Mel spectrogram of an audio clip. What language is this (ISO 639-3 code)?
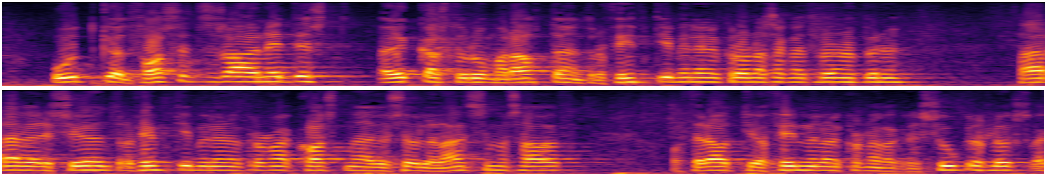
isl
